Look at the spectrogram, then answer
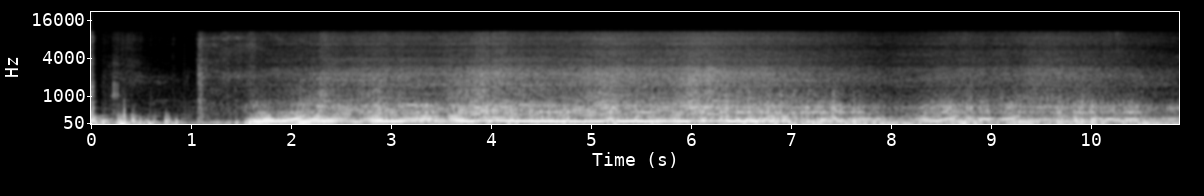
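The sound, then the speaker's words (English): A car engine cranks and catches after a brief pause, then revs loudly with rising and falling harmonic tones before settling into a steady, throaty idle. “And when you start this car up, have a listen to this.”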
